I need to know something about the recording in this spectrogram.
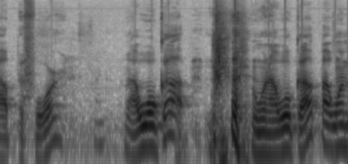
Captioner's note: chuckles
